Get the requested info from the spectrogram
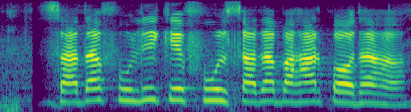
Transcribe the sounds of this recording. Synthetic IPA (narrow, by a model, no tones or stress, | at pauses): saːd̪apʰuːlikepʰuːlsaːd̪abaɦaɾpɔːd̪ʱaɦɛ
